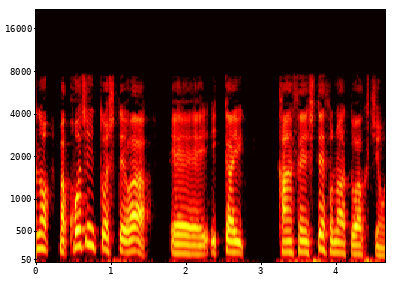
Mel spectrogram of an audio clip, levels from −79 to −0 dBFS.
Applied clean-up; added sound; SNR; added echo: neural mask model Resemble Enhance denoiser.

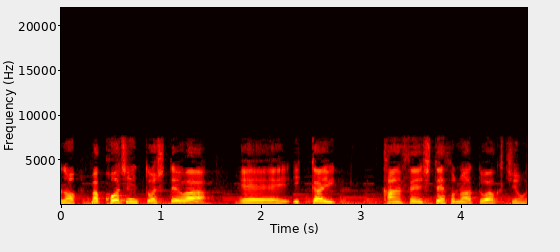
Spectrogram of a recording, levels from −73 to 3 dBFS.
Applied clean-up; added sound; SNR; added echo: none; none; none; none.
